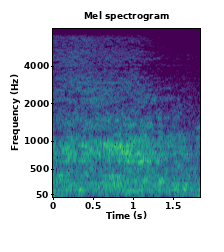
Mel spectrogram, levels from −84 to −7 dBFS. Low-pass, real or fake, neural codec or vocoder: 7.2 kHz; real; none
